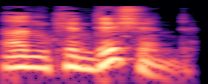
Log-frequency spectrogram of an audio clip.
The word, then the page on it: unconditioned: British English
